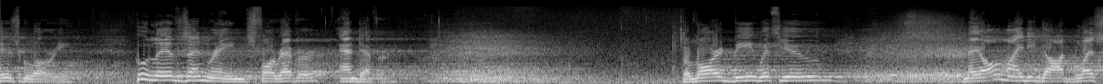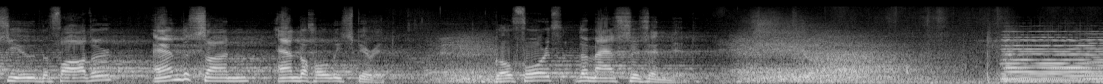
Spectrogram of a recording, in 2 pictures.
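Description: An elderly man chants in a large echoing hall.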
